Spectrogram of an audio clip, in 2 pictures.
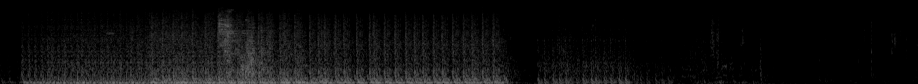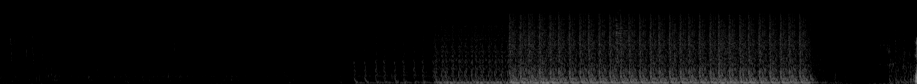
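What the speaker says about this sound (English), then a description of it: "This gun is so bad at range." Gunfire from a gun in the video game STALCRAFT: a dense, loud stretch of rapid shots, then a quieter lull with low hum, then another sustained burst before it cuts off.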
